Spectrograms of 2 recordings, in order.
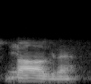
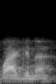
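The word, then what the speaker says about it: Wagner: course it's it's because because W in German is is V so it's Vagner not not wager as way you call vager so so he said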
